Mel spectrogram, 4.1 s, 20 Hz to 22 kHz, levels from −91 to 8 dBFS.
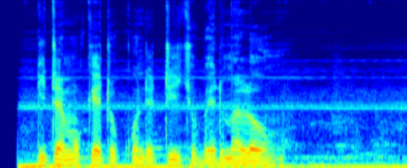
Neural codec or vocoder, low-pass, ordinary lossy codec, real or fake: vocoder, 44.1 kHz, 128 mel bands every 256 samples, BigVGAN v2; none; none; fake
